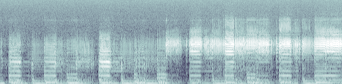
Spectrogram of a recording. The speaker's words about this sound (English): How about a deep driving fuzz effect? This can be colored by either or both of the tone character tabs.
